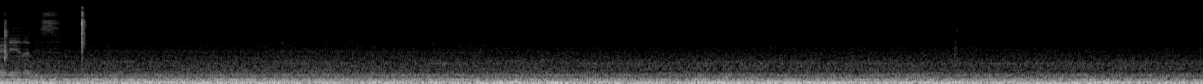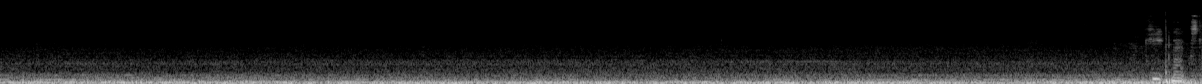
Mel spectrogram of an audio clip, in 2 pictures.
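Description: Steady low rumble of a car driving on the road, the engine and tyre noise heard from inside the cabin.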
